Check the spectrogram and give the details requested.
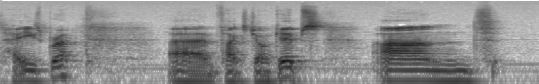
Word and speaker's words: Happisburgh: Happisburgh which I've since been told has actually pronounced haze bruh and thanks John Gibbs and I recorded a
